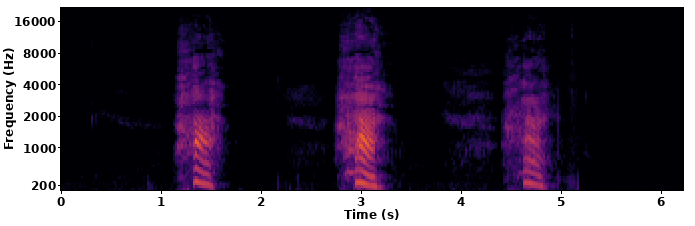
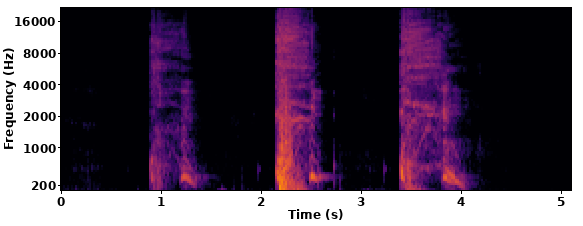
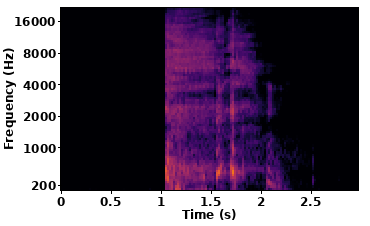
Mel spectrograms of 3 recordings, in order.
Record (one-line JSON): {"exhalation_length": "6.2 s", "exhalation_amplitude": 4182, "exhalation_signal_mean_std_ratio": 0.27, "three_cough_length": "5.1 s", "three_cough_amplitude": 15835, "three_cough_signal_mean_std_ratio": 0.26, "cough_length": "3.0 s", "cough_amplitude": 3355, "cough_signal_mean_std_ratio": 0.34, "survey_phase": "beta (2021-08-13 to 2022-03-07)", "age": "65+", "gender": "Female", "wearing_mask": "No", "symptom_cough_any": true, "symptom_onset": "12 days", "smoker_status": "Ex-smoker", "respiratory_condition_asthma": true, "respiratory_condition_other": true, "recruitment_source": "REACT", "submission_delay": "3 days", "covid_test_result": "Negative", "covid_test_method": "RT-qPCR"}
